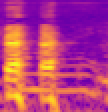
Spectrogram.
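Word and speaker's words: Damare (黙れ): To say shut up in Japanese. – Future career. – Which is pronounced Damare.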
